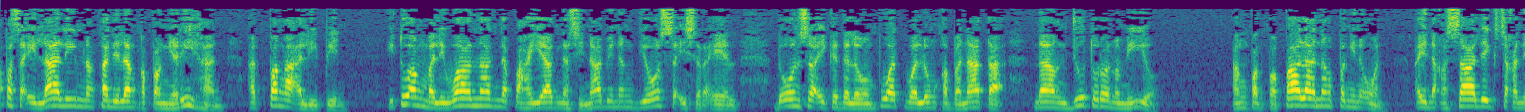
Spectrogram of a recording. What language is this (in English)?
Filipino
